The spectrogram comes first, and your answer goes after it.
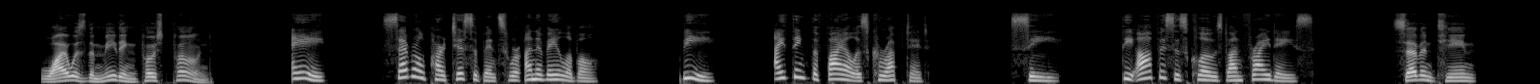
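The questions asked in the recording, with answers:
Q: Why was the meeting postponed?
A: A: Several participants were unavailable.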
